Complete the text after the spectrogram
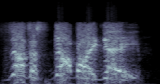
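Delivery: high, loud, slow outraged scream; furious shout. A narrator's reading. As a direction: scream it, stomping a hoof. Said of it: "Celestia shouted".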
